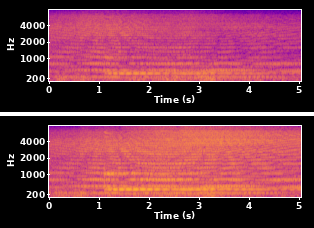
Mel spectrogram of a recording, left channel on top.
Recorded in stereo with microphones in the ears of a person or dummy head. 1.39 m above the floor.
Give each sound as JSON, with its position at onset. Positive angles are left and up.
{"t": 0.0, "sound": "a drone", "side_deg": 0}
{"t": 1.1, "sound": "a clink", "side_deg": -65}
